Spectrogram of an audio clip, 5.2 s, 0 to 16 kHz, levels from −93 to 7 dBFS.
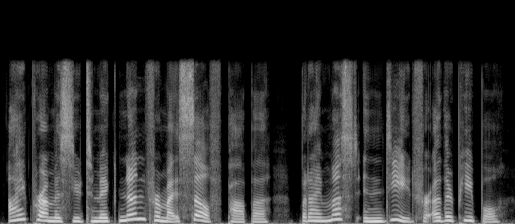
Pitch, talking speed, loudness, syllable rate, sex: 255 Hz, 185 wpm, -17 LUFS, 5.1 syllables/s, female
